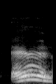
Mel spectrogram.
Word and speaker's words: Aaron: Y'all didn't know it, but Fesus's middle name was Aaron. And this Aaron rhymes with Karen.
